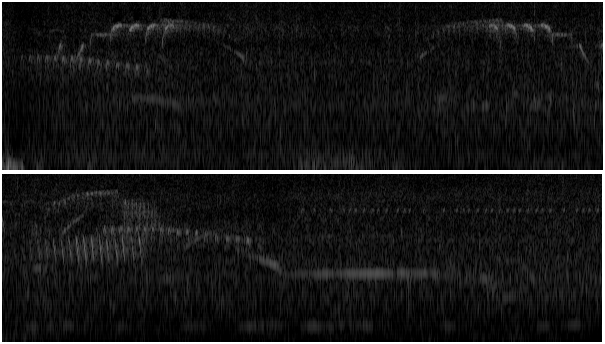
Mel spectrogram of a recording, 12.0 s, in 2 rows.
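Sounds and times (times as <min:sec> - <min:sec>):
faint low rumble: 0:00.0 - 0:11.6
bird singing high arching notes: 0:00.2 - 0:02.5, 0:04.2 - 0:12.0.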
